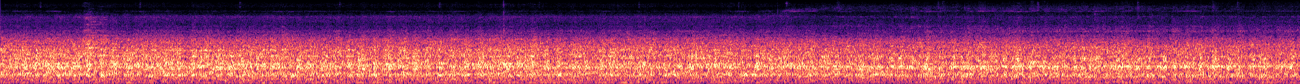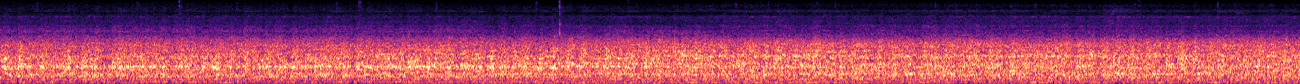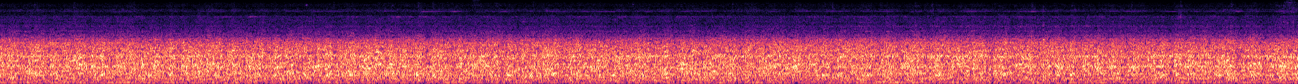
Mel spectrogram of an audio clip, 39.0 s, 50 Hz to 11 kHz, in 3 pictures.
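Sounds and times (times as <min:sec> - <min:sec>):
lathe running: 0:07.6 - 0:24.0.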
